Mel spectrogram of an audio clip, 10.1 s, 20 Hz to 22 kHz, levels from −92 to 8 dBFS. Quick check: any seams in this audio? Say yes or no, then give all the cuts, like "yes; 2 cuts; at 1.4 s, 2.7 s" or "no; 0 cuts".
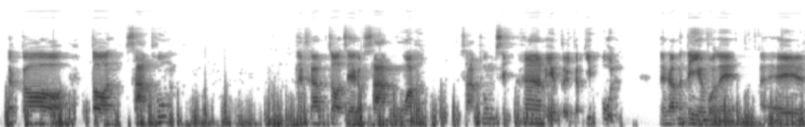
no; 0 cuts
